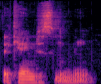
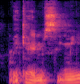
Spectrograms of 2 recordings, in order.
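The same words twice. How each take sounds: First: Said in the usual way. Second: "me" said again with a rising lift; emphatic repeat. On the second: Shown as a demonstration. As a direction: repeat "They came to see me" to drive it home.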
